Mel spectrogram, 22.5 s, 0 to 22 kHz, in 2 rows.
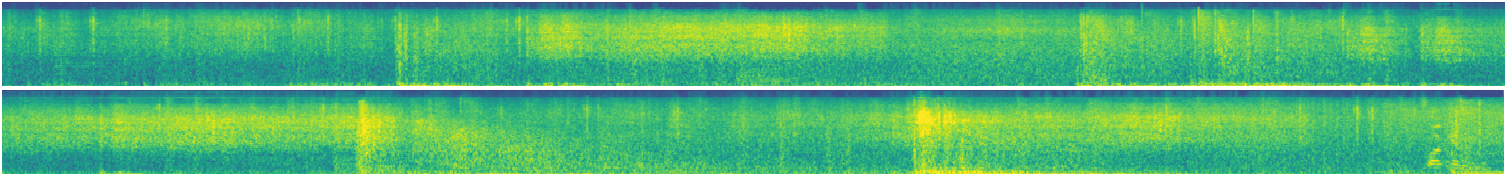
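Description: Naval gunfire from 9.5-inch guns in the warship game Ultimate Admiral Dreadnoughts, heavy booming blasts and rumbling impacts repeating every few seconds over a constant roar of wind and sea, loud and close.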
